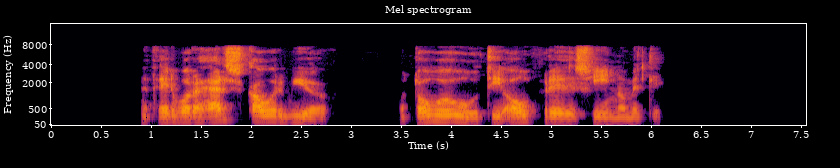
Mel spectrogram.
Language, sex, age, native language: Icelandic, male, 50-59, Icelandic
